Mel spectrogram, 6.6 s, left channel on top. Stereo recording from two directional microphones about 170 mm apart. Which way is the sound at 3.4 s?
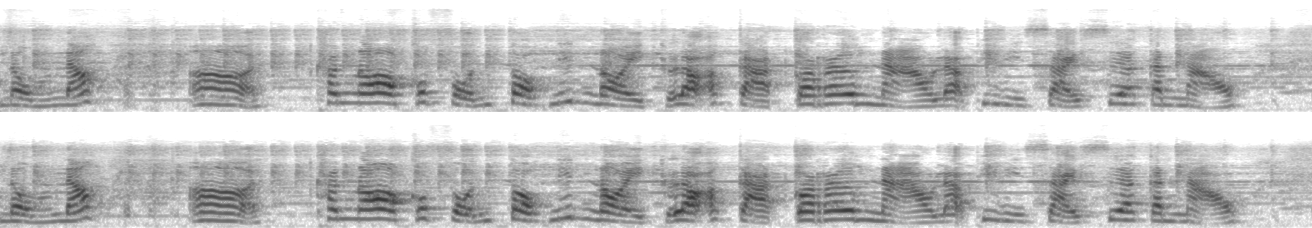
20° right (ahead or behind).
